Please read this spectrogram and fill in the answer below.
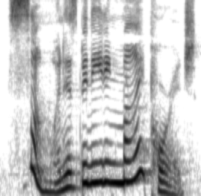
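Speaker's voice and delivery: high, sweet mother bear voice, projected; high-pitched, loud, sweet storybook bear; sweet Mama Bear. A narrator's reading. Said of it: "in her sweet, soft voice".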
